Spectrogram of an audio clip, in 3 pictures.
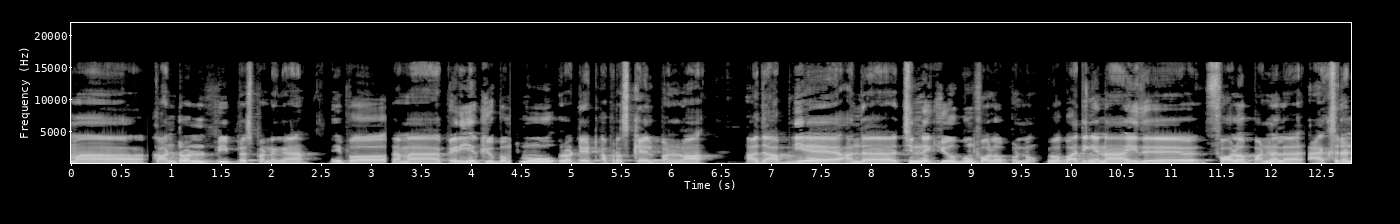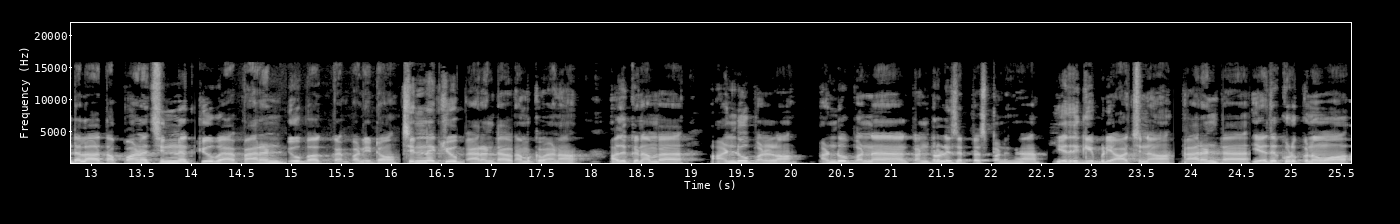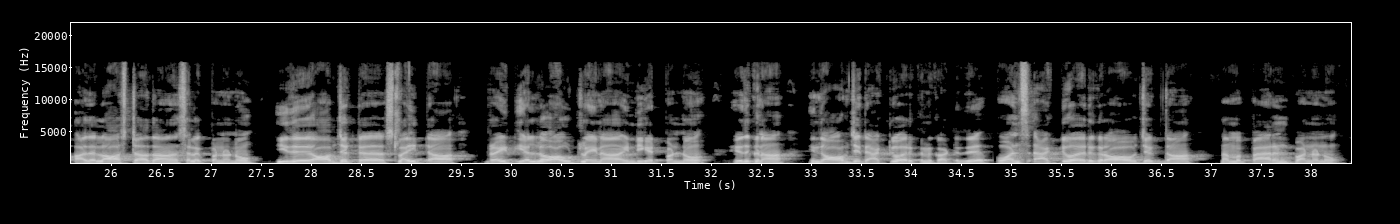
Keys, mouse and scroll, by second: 0.4 ctrl+p, 7.0 click, 9.3 r, 10.8 g, 11.9 s, 13.3 r, 14.0 g, 16.3 click, 17.0 r, 18.8 g, 19.6 s, 21.3 r, 23.1 ctrl+z, 23.8 ctrl+z, 24.3 ctrl+z, 28.5 click, 31.1 click, 32.0 shift+click, 33.5 click, 34.0 click, 34.4 shift+click.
